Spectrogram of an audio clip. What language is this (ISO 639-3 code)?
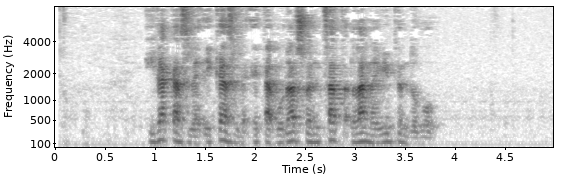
eus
